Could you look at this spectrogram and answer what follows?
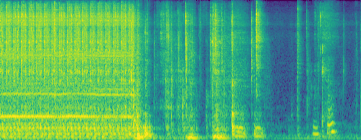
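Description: A sewing machine stitches fabric with a steady, close mechanical whir for about three seconds, then stops as a person talks in the quiet that follows.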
